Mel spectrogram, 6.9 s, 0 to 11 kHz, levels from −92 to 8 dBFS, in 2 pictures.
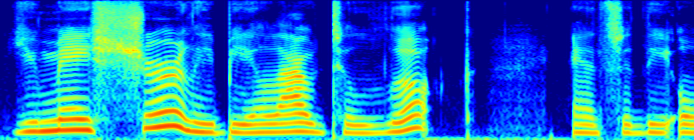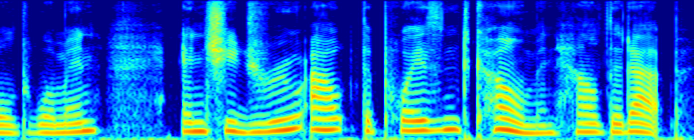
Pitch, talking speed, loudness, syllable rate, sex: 215 Hz, 190 wpm, -18 LUFS, 5.3 syllables/s, female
